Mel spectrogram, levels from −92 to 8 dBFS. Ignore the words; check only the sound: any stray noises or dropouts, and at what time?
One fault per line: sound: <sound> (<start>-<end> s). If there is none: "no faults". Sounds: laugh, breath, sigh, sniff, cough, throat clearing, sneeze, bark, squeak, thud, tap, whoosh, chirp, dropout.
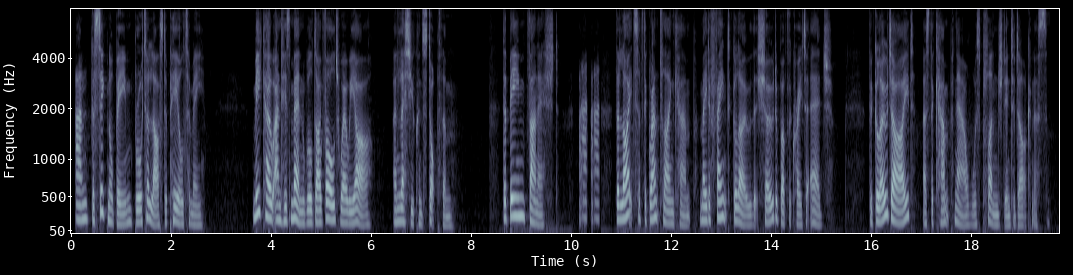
sound: laugh (10.2-10.6 s)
